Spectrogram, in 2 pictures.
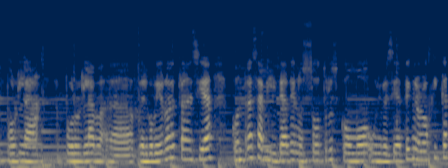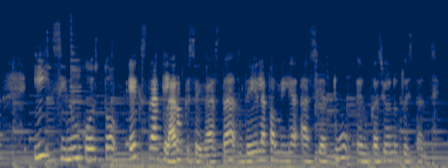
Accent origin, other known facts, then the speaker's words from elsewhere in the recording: Mexico; los mexicanos somos como jarritos de Tlaquepaque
